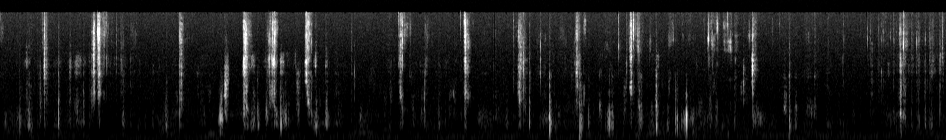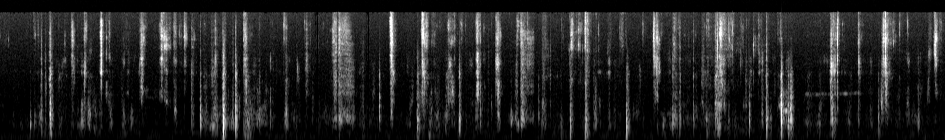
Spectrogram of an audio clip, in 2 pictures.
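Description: Close-miked eating: biting and chewing grilled chicken and rice, heard as a stream of short, sharp mouth clicks and smacks, busiest in the second half.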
